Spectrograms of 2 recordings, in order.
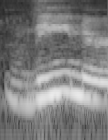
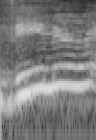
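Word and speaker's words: Wiener: we're going to make vener snitchel vener snitel is a Pennsylvania German Dutch dish and vener actually starts with a w but you pronounce it with a V and what it is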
